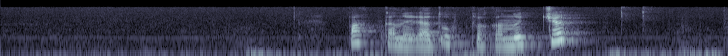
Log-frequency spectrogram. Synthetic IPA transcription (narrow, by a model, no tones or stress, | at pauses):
b̥aŋ̥kanɛɾæd̪ʊpkʰlɔkanʏt͡ʃːə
